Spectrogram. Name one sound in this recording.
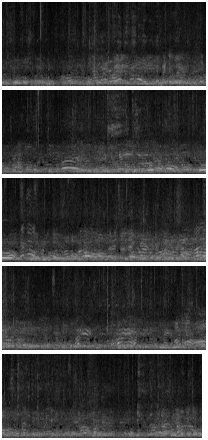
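Distant footballers shout to each other across an open pitch outdoors.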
